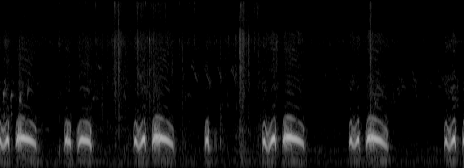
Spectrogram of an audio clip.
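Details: Female spotted dove stimulating males with a rapid series of coo phrases. Short wavering pairs alternate with longer descending coos, and there are occasional faint ticks between them.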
